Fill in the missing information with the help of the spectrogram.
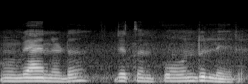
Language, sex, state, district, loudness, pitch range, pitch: Tulu, female, Karnataka, Dakshina Kannada, -16 LUFS, 145-160 Hz, 150 Hz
